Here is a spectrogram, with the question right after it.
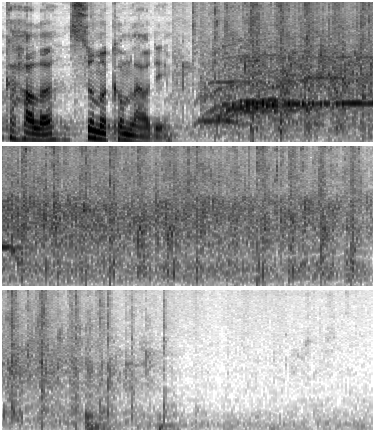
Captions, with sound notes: Yara Alcahala, Suma Cumlaude. (applause and cheering)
